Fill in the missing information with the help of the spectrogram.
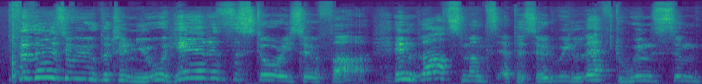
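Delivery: grand showman recap voice; hammy announcer. Acted. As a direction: recap like a melodrama host. Mock melodrama announcer recap.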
